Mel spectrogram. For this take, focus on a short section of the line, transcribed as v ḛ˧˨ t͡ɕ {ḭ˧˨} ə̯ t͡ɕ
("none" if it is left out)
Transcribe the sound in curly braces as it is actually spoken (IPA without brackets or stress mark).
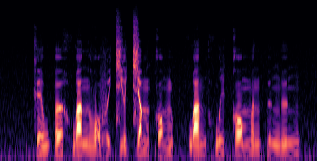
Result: ḭ˧˨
